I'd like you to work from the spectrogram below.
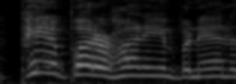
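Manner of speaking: high, quick gasped "peanut butter"; sudden delighted gasp; excited gasp. Real, not acted. Excited food reaction.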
